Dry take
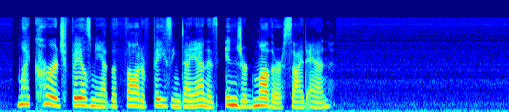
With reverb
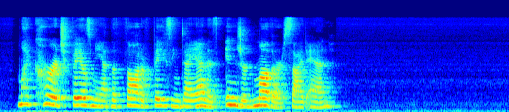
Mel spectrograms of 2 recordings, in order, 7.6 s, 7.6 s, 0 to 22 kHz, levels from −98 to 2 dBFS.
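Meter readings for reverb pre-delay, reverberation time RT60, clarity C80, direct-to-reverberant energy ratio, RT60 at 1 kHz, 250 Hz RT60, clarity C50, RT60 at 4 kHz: 19 ms, 0.50 s, 13.5 dB, 5.0 dB, 0.55 s, 0.50 s, 10.0 dB, 0.45 s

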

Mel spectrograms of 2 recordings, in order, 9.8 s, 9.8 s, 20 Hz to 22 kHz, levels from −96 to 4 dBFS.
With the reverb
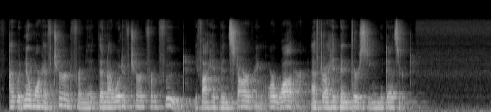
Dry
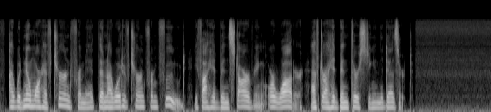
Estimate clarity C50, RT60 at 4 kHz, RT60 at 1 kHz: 9.0 dB, 0.70 s, 0.90 s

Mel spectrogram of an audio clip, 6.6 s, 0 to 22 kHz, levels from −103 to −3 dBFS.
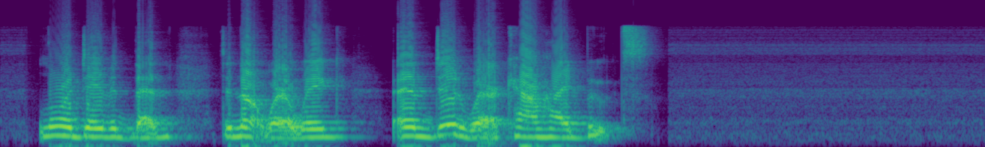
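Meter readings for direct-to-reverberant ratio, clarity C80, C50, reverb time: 8.5 dB, 20.0 dB, 15.5 dB, 0.45 s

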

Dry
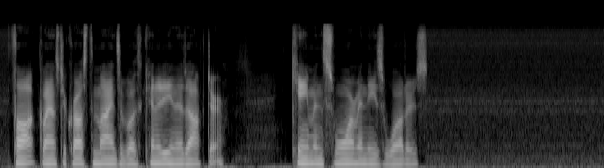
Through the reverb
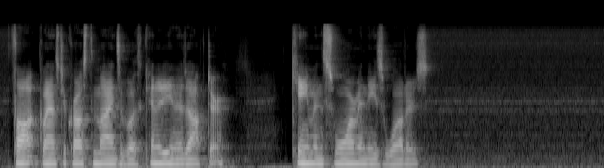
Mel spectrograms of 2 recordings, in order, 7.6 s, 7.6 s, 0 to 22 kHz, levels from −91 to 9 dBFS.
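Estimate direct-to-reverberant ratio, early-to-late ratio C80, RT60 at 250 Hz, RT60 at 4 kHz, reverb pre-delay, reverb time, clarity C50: 8.0 dB, 23.5 dB, 0.60 s, 0.55 s, 3 ms, 0.45 s, 19.5 dB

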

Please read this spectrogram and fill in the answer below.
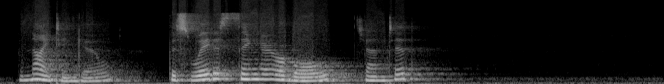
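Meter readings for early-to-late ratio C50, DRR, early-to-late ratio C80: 9.5 dB, 8.0 dB, 10.5 dB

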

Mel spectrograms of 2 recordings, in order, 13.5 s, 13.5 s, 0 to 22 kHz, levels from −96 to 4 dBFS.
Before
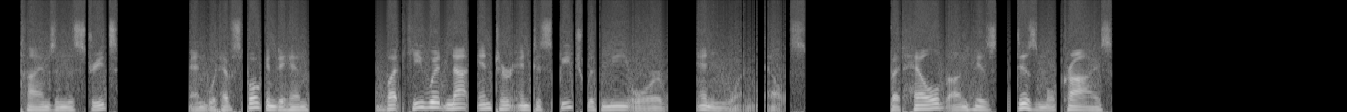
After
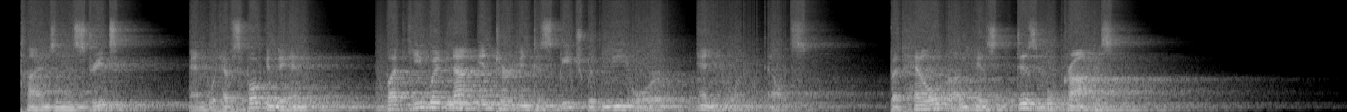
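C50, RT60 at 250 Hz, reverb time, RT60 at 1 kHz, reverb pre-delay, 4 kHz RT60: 4.0 dB, 3.4 s, 2.6 s, 2.5 s, 5 ms, 1.2 s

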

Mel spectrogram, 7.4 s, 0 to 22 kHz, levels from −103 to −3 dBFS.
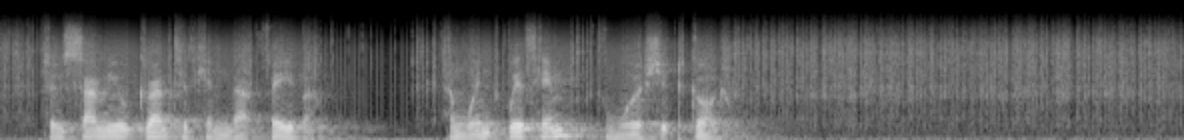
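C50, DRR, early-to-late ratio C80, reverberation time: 15.0 dB, 11.5 dB, 18.0 dB, 0.85 s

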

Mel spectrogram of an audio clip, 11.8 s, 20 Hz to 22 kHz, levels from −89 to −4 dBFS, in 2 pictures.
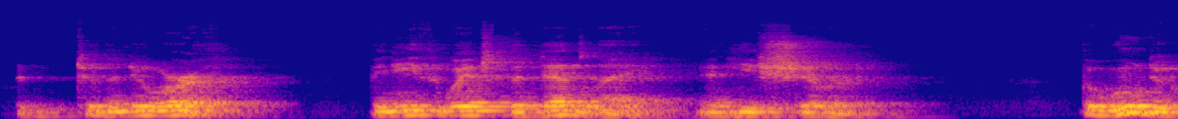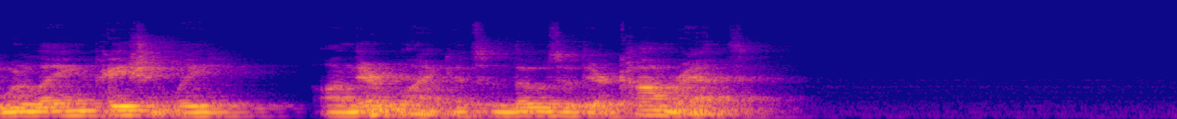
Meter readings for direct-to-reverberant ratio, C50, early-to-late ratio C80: −7.0 dB, 5.0 dB, 8.0 dB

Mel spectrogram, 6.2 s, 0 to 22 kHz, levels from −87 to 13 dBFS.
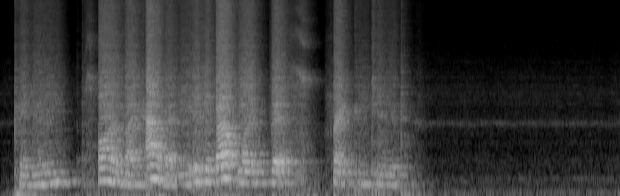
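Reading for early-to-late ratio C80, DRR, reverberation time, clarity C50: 9.5 dB, −2.5 dB, 0.55 s, 5.0 dB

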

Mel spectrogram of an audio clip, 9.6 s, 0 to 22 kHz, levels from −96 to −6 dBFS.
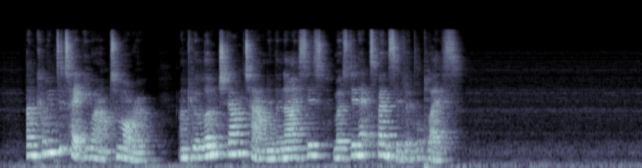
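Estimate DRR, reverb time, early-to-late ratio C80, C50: −3.0 dB, 0.60 s, 6.5 dB, 2.5 dB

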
